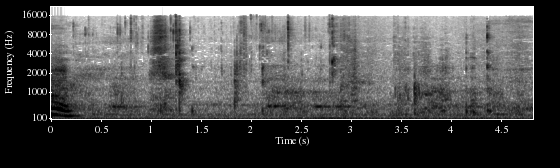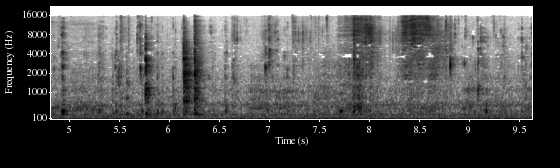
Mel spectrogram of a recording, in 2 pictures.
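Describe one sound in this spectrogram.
A young woman slurps noodles loudly and close to the microphone.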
